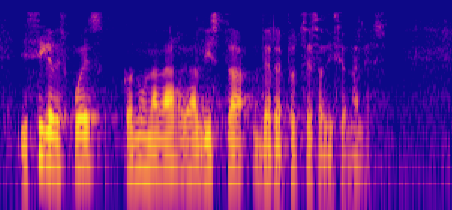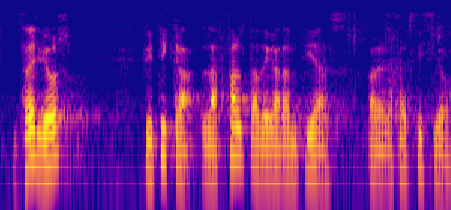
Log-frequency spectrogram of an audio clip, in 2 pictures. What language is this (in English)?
Spanish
